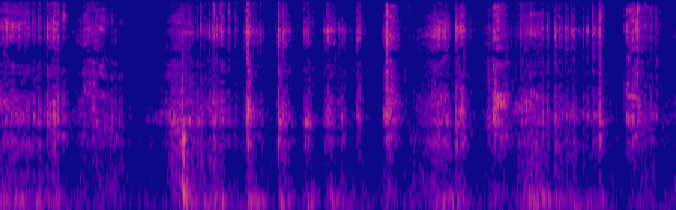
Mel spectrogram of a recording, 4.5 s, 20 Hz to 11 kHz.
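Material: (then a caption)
Soap. A metal blade carves a solid bar of dry mint-green soap held in long-nailed fingers, scraping and cutting through it. Repeated short, dry scraping strokes come in quick bursts, with bright, rasping texture centered around 2 kHz and little low end. Each stroke stops sharply with no ring.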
